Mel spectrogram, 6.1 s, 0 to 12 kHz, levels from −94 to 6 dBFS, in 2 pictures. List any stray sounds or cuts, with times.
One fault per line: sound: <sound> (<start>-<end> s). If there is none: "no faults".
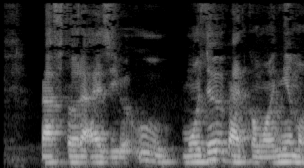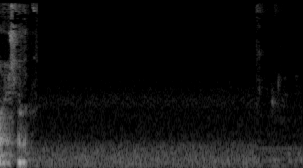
no faults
